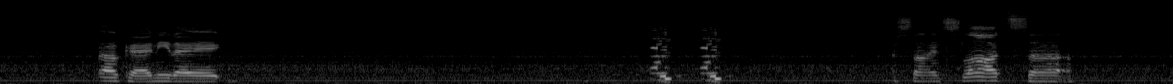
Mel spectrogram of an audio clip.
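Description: Short electronic chimes sound as a menu choice is confirmed.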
